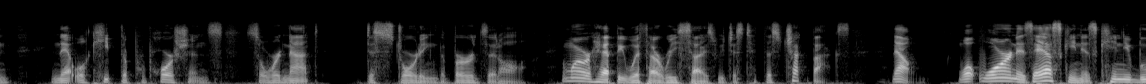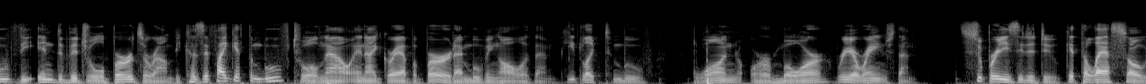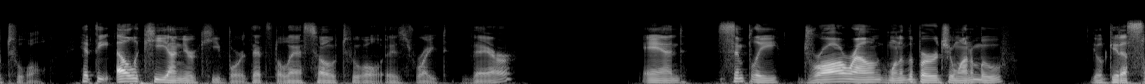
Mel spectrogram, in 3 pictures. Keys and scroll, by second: 24.4 i.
